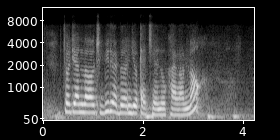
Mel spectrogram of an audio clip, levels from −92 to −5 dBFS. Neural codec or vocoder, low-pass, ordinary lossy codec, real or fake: codec, 16 kHz, 0.5 kbps, FunCodec, trained on Chinese and English, 25 frames a second; 7.2 kHz; Opus, 16 kbps; fake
